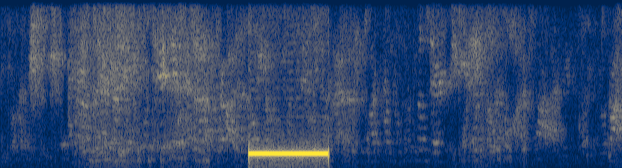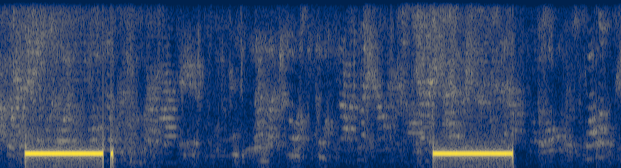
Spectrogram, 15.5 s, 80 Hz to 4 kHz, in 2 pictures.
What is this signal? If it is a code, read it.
Ringback tone (Europe, 425 Hz), with speech.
